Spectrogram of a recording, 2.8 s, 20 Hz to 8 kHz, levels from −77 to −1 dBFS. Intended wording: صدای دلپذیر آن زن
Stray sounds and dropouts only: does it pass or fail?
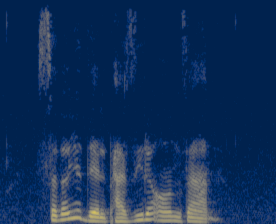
pass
